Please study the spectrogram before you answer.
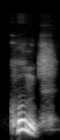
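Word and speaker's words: Kundt: Kund.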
